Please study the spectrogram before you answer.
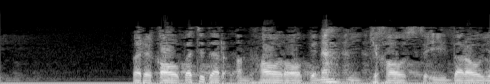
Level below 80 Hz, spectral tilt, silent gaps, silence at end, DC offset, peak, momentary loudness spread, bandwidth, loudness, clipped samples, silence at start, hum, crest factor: -26 dBFS; -7.5 dB/octave; none; 0 s; 8%; 0 dBFS; 22 LU; 7.6 kHz; -12 LUFS; 0.1%; 0 s; none; 12 dB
